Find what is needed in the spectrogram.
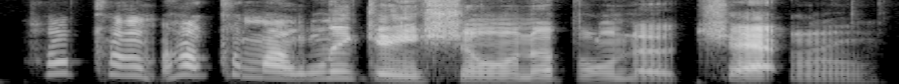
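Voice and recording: A man's fairly high voice, clear and smooth yet bright and sharp, swings very widely in pitch at a moderate pace. The sound is dry and close with no echo, on a very clean recording with a silent background.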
